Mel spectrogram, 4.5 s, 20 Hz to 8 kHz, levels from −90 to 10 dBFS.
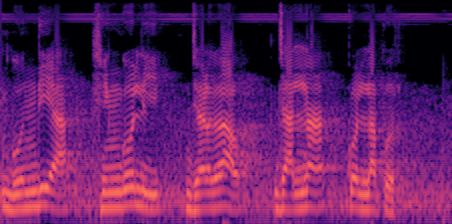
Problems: constant background noise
